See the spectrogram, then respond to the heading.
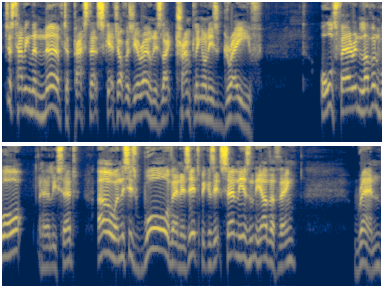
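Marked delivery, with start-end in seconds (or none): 0.0-3.9 raised, higher indignant outburst; outraged narrated yell, kept in check. A narrator's reading. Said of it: "I yelled". 4.8-6.1 very high, loud declaration; lofty raised-voice comeback; quarrelsome retort. A narrator's reading. Hurley's retort in heated quarrel. 7.1-10.1 high, loud sarcastic challenge; indignant quarrelling voice; heated retort. A narrator's reading. Narrator's angry retort in quarrel.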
